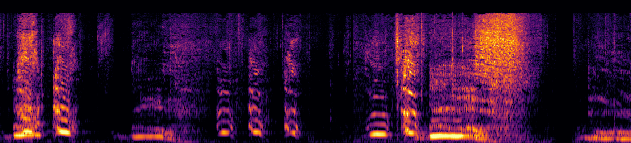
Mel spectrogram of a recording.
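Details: Walrus giving a quick series of short, harsh, harmonic roaring calls in bursts, some rising then falling, with a loud breathy hiss near the end before a final low groaning roar.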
